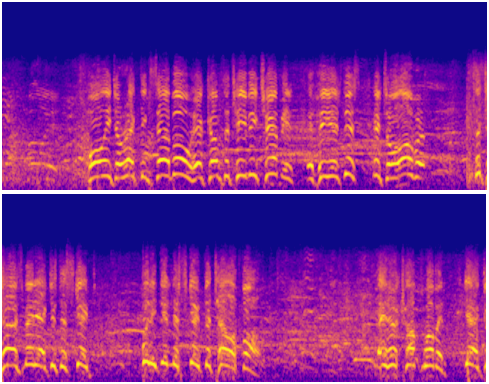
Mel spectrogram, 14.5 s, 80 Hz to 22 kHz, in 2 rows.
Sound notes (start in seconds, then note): 9.2 crowd cheering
